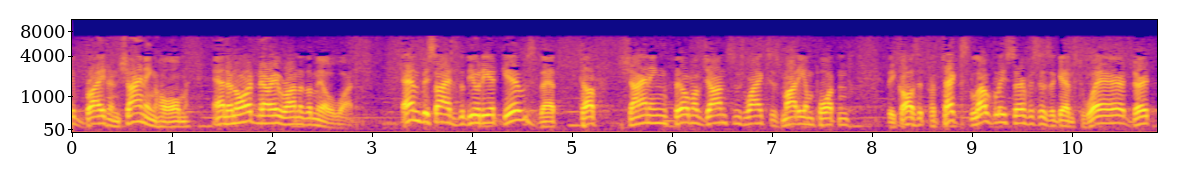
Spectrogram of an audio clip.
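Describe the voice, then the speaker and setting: A man reading a scripted 1940s radio advertisement in a polished, emphatic sales style. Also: a little high. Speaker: commercial announcer. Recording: dull 1940s radio recording.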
